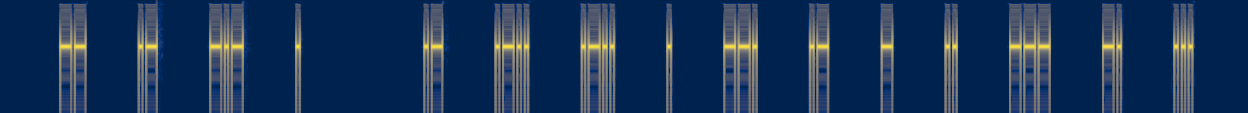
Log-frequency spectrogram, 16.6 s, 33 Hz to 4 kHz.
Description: Morse code, heard as a keyed tone, about 25 wpm, spaced as for 10 wpm, 550 Hz. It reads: MAKE ALLEGATIONS
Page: news headlines in morse code at 10 wpm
